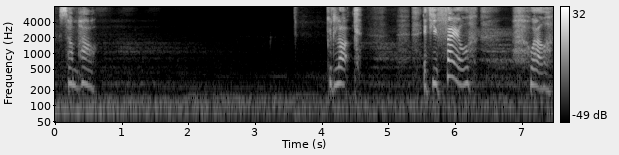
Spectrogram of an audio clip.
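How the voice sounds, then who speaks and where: A woman's voice: high voice, a little hiss or hum. A woman playing a starving, confused young female vampire captive, speaking in strained fragments in a dramatic video game style. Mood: faint hope.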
